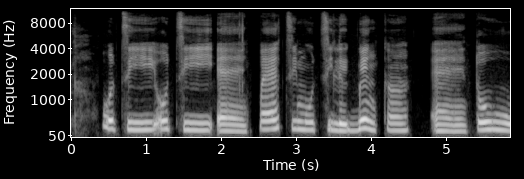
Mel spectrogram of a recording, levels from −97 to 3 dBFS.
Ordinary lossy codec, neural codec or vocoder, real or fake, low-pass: none; vocoder, 24 kHz, 100 mel bands, Vocos; fake; 10.8 kHz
